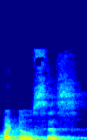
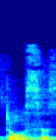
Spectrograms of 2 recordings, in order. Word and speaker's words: ptosis: So it is not ptosis. Some people even call it this. So this is tossis I'm talking about. So p is silent here.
